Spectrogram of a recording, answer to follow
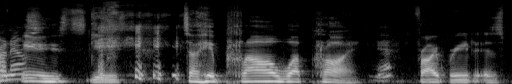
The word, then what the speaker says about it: parāoa: Fried bread is prawa, bread, Prawa. and prai is to fry. So he prawa prai. He Try that prawa one. It's got a lot of pr in it. Roll your R's.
